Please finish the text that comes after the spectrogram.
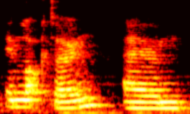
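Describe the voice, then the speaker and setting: A Welsh woman in her thirties talks casually to a village group, chatty and self-deprecating. Her voice is low and mellow. She was recorded from some distance in a very echoey hall. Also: extremely slow. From Wales. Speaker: guest speaker. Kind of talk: informal talk to a local group.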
